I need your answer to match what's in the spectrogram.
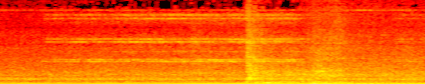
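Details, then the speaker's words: Nissan Exalta, start after fitting a brand new replacement ignition coil: catches on first crank, even steady idle, no stumbles or skipped beats; misfire gone though check engine light comes on. "Lumutang kaagad si check engine pero wala ng palya yan mga boss. Smooth na yan."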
